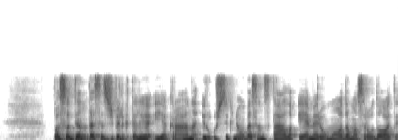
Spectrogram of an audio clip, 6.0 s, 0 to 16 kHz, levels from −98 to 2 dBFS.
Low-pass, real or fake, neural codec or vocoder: 7.2 kHz; real; none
